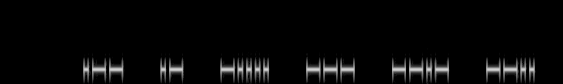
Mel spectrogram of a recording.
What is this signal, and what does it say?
Morse code, heard as a keyed tone, about 28 wpm, spaced as for 16 wpm, 700 Hz. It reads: WA6OQZ
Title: USA Call Signs - 6 Characters - 3x Character Spacing - 28wpm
